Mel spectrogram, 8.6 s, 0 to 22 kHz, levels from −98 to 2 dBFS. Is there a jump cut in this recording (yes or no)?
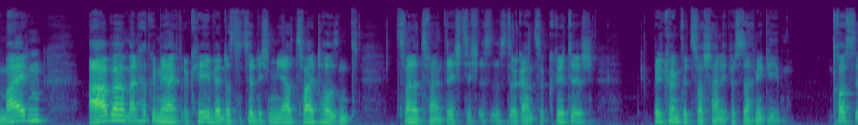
yes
